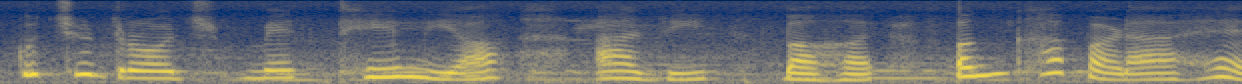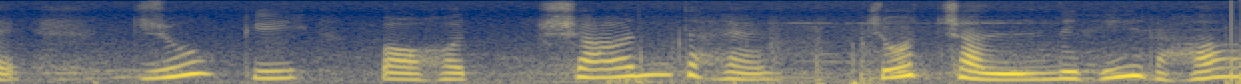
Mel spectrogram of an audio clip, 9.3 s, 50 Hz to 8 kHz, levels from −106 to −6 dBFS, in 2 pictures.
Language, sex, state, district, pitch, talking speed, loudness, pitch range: Hindi, female, Madhya Pradesh, Dhar, 260 Hz, 115 wpm, -20 LUFS, 225-310 Hz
